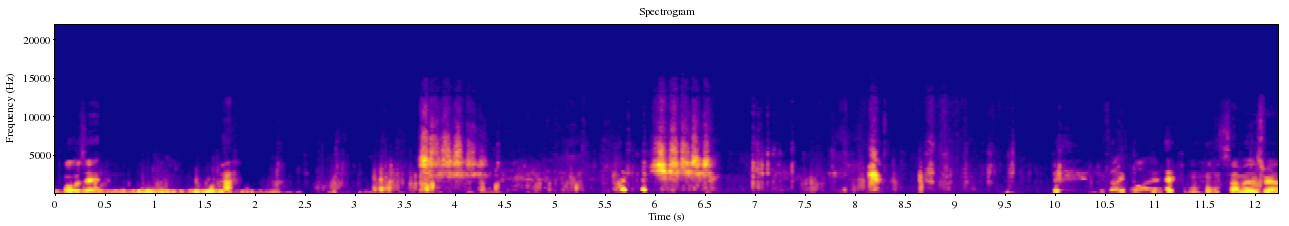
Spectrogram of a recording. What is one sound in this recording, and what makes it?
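A dog rustles through grass.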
